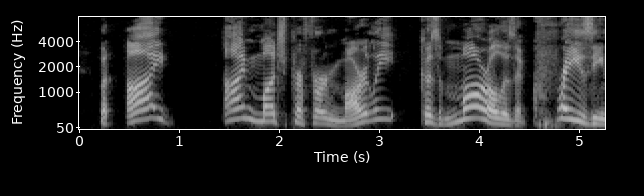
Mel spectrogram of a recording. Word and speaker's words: Marle: Um, and she introduces herself as, "Now, Dana, you wrote Marl, as in it rhymes with Snarl, but I I much prefer Marley because Marl is a crazy name for a person.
